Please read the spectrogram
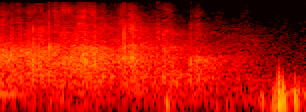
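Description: Congregation applauding, the clapping thinning out and dying away near the end.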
